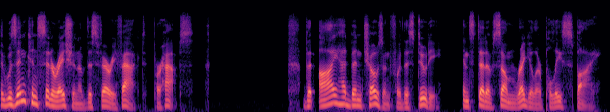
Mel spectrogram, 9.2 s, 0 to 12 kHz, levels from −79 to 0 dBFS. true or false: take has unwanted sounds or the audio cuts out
false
